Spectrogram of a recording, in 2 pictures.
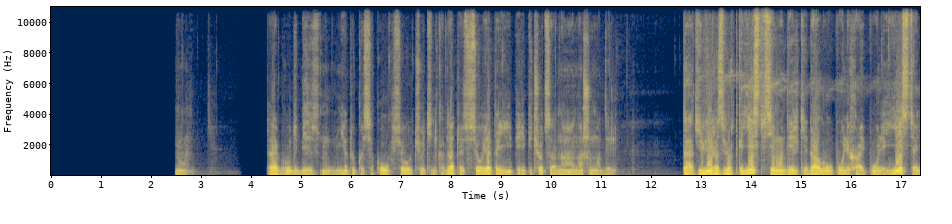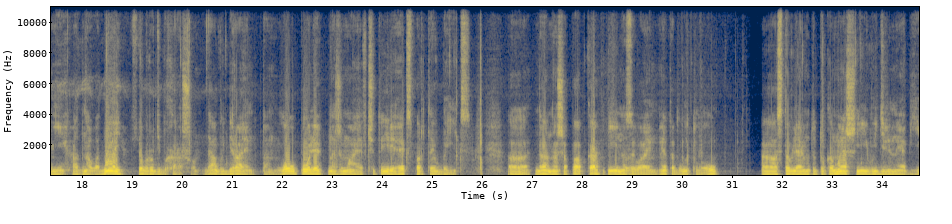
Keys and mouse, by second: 11.7-16.6 middle drag, 16.6 click, 17.0-20.7 middle drag, 20.7 click, 21.1-27.4 middle drag, 23.4 F4.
